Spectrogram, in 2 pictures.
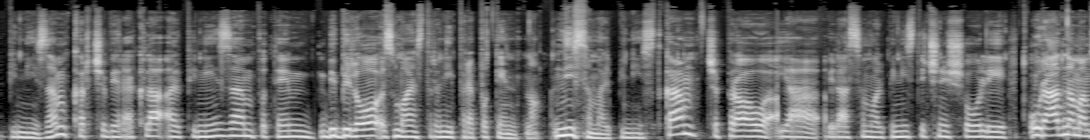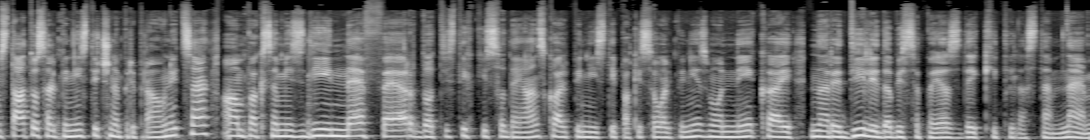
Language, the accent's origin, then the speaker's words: Slovenian; Zagorje pri Pivki, Littoral–Inner Carniola, Slovenia; Doma sem iz Zagorja, pri Pivki, ponosna Zagorka. Tako da tudi kjerkoli sem, zmerom povem, da sem doma iz Zagorja pri Pivki in da sem v bistvu Zagorka oziroma Pivčenka za tiste, ki ne vejo.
